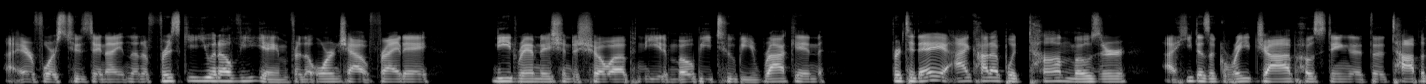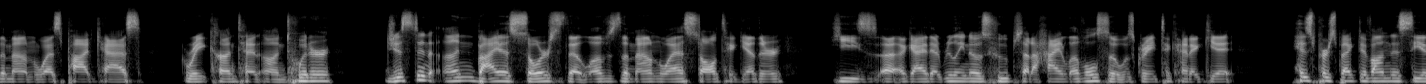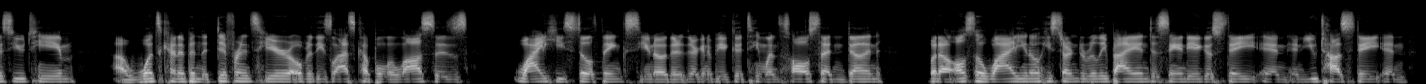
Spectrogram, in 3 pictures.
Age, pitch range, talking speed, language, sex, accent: 20-39, 125-140 Hz, 200 wpm, English, male, American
